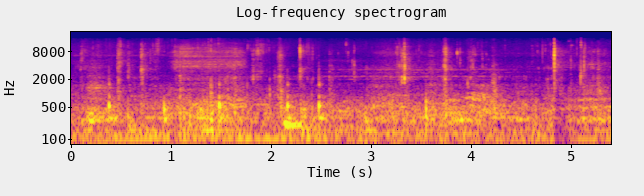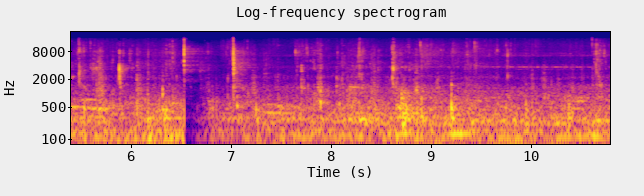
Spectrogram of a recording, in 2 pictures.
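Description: Eating with the hands: chewing, with scattered small clicks and rustles of fingers working biryani rice on paper plates and dipping into chutney.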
